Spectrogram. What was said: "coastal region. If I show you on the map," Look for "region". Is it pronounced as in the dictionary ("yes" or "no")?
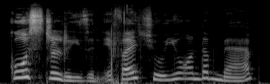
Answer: no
